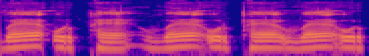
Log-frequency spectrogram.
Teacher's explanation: व और फ दंतोष्ट हैं, दांत और होठ से बोले जाते हैं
